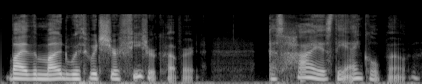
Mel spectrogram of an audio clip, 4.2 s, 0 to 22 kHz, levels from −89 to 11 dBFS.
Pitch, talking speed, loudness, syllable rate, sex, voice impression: 190 Hz, 215 wpm, -21 LUFS, 5.7 syllables/s, female, feminine, adult-like, slightly fluent, slightly sincere, slightly friendly, elegant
